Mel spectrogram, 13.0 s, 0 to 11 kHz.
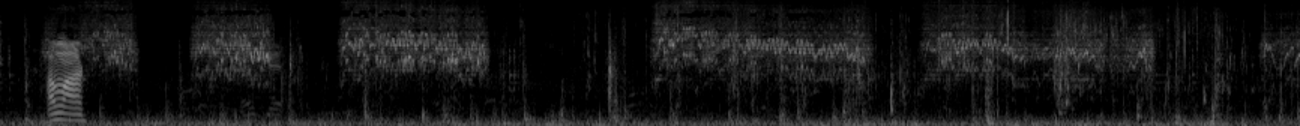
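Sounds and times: water lapping against kayak hull: 0.0 - 13.0
wind rumbling on microphone: 0.0 - 13.0
high rapid whirring: 3.4 - 4.9, 6.5 - 11.6.

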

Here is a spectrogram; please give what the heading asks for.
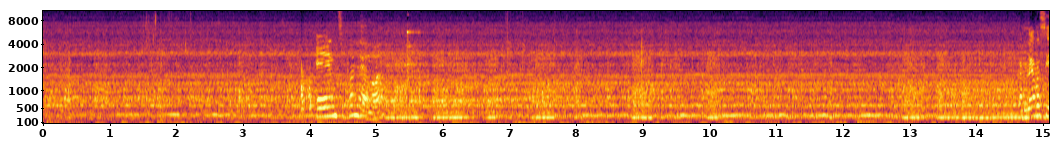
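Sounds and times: stand mixer motor hum: 0.0 - 15.0.

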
